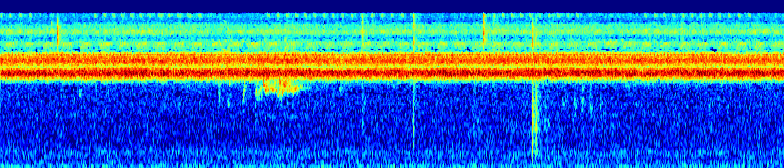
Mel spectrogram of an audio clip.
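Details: Autumn-night grass insects produce a continuous high shrill chorus; a brief lower chirping call breaks through midway, with scattered faint clicks and a gentle low hum below.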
